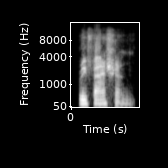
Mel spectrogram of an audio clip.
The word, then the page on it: refashion: American English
